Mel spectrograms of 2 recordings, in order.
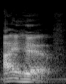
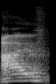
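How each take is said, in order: First: The two words are said fully and separately. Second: The words are contracted into one syllable.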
